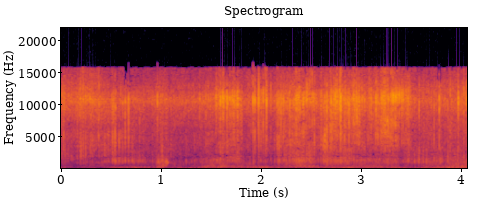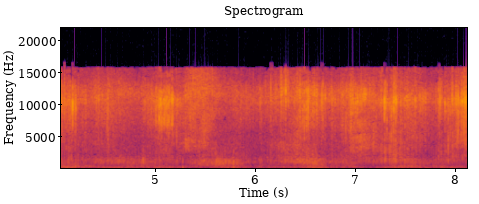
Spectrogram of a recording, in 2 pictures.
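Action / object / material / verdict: scrape / cotton bed sheet / cotton / none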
